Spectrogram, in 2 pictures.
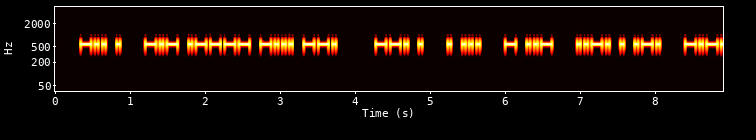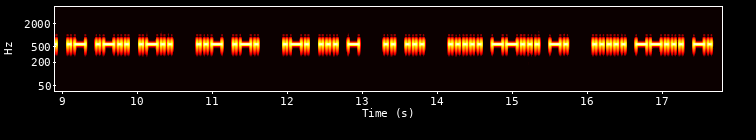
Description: Morse code, heard as a keyed tone, about 25 wpm, 590 Hz. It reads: DE K1BG GE ES TU FER CALL UR RST IS 57N 57N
